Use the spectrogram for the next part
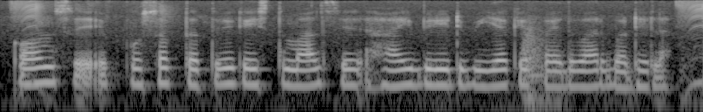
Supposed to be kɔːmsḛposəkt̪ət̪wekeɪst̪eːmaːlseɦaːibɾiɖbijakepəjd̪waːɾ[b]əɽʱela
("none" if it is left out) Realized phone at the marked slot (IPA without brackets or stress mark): b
